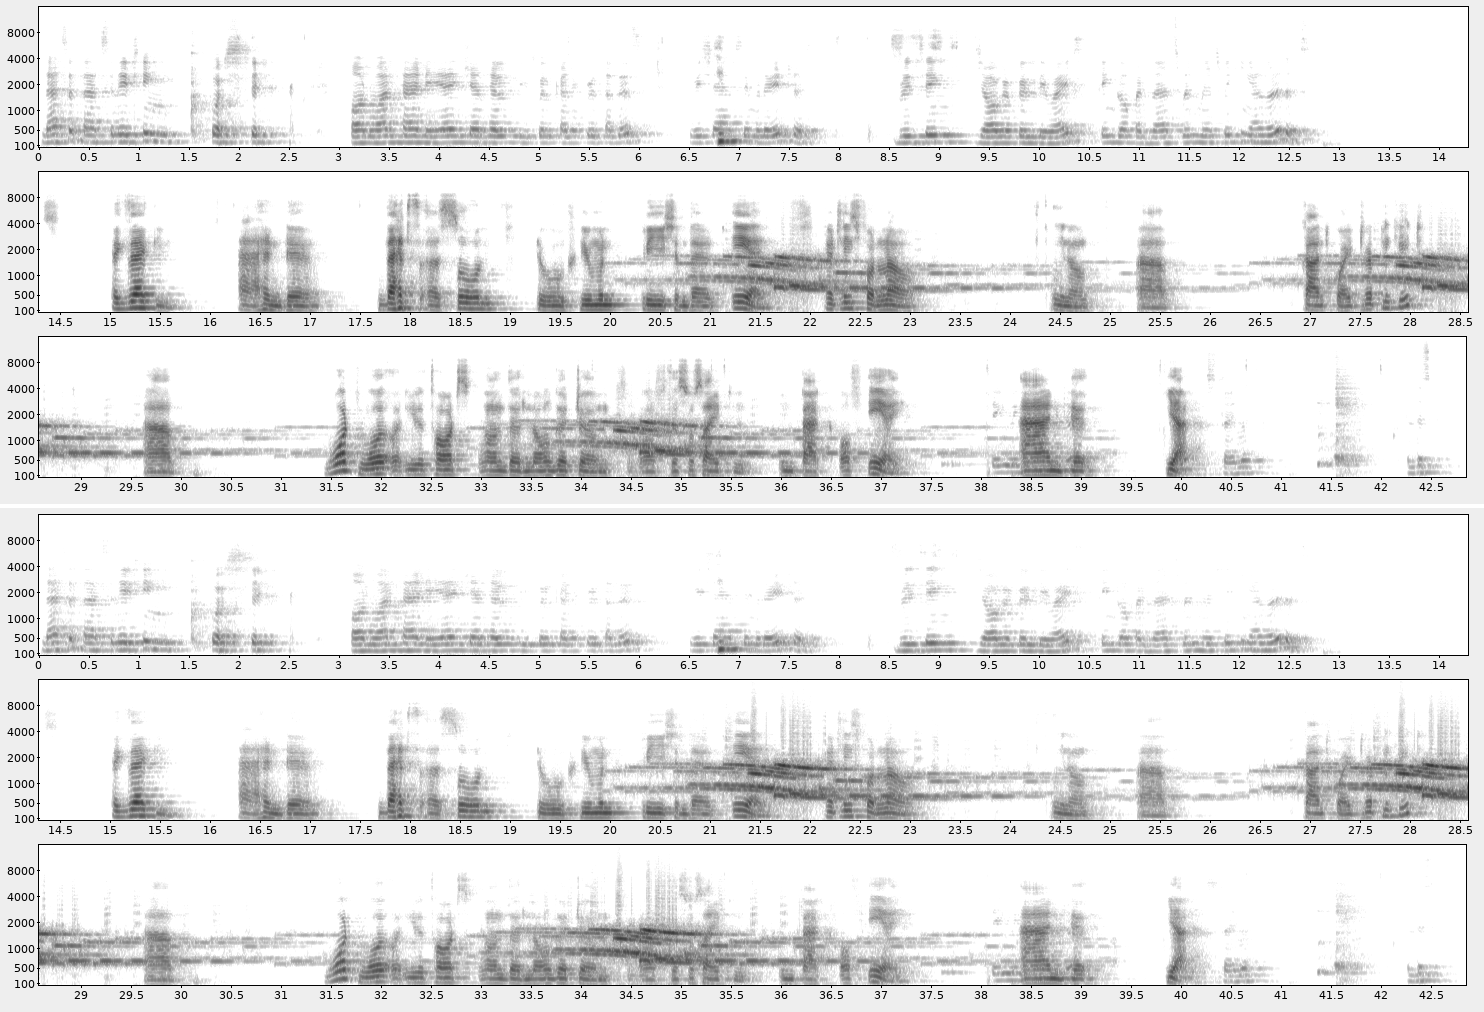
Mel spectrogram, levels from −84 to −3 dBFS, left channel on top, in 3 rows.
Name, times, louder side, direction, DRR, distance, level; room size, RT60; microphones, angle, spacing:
voice 1, 0.0-2.3 2.8-6.0 6.5-7.7 8.5-12.6 37.6-37.8 38.1-39.0 40.4-40.7 41.4-41.8 42.3-42.5, left 1 dB, 40° left, 9 dB, 4.2 m, -50 dB
voice 2, 15.0-15.6 16.3-17.1 17.7-18.9 19.3-20.1 20.3-21.6 21.9-23.1 24.4-24.8 25.3-25.6 26.9-28.0 29.6-29.9 31.4-35.7 36.0-37.2 38.4-39.1 39.8-40.1, left 4 dB, 75° left, 15 dB, 0.9 m, -35 dB
sound 1, 20.1-23.9 24.2-24.3 26.7-30.4 30.7-30.8 33.0-36.9 37.1-37.2, right 5 dB, 45° right, 1.7 m, -34 dB
29.5 x 16.0 x 6.1 m, 0.66 s
head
